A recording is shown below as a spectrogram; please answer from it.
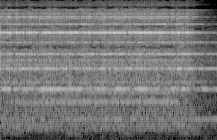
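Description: An alarm bell ringing steadily on its own, a high ring with no bass, in place of the music, which cuts off just as it starts. The ringing fades out near the end.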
